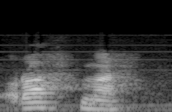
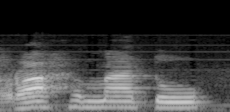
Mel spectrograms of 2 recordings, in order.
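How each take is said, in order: First: The word ends with an h sound. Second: The word ends with a t and vowel. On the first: The reader stops on this word. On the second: The word is read without stopping.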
